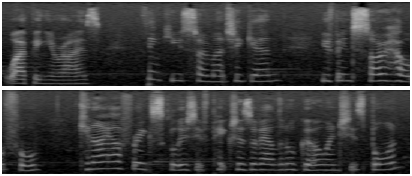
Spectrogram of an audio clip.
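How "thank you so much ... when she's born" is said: lightly voiced wife, a touch higher; grateful young wife. Wife thanking the editor, lightly higher. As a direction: offer it warmly and shyly. Wife's voice in the story.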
